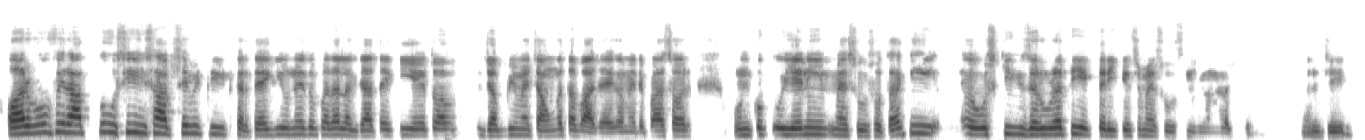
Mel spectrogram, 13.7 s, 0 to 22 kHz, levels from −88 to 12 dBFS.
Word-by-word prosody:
और 200 +2 +11
वो 230 +1 -2
फ़िर 250 -2 +2
आपको 230 +2 +4
उसी 240 +3 0
हिसाब 215 -2 +4
से 220 - +1
भी 215 0 -4
ट्रीट 195 -2 -7
करते 160 -2 -1
हैं 165 0 +2
कि 185 +2 -3
उन्हें 180 +1 -2
तो 185 - -4
पता 175 0 +1
लग 165 -4 -2
जाता 150 +2 +1
है 160 - -5
कि 170 +2 -3
ये 165 0 -1
तो 175 - -3
अब 170 -1 -11 0.3
जब 155 -1 +2
भी 175 - -3
मैं 165 0 -2
चाहूँगा 150 +3 -1
तब 150 -1 -4
आ - - +7
जाएगा 130 +1 -1
मेरे 135 0 -7
पास 150 +2 0
और 155 -1 -1 0.5
उनको 170 +2 -3 0.2
ये 175 0 +6
नहीं 185 0 +1
महसूस 155 -2 -3
होता 150 +1 -1
है 175 - +1
कि 215 +1 -3 0.3
अ, - - 0
उसकी 185 +2 0
ज़रूरत 180 +1 +4
ही 195 -1 +5
एक 165 - -7
तरीक़े 160 -2 +1
से 160 +2 -12
महसूस 140 -2 -7
नहीं 125 -1 -15
होने 125 -1 -15
लगती। - - -13 0.6
हुँ, 130 - -7
जी। 130 +6 -4
175 Hz, 230 wpm, -22 LUFS, 150-190 Hz, 0.6 s, और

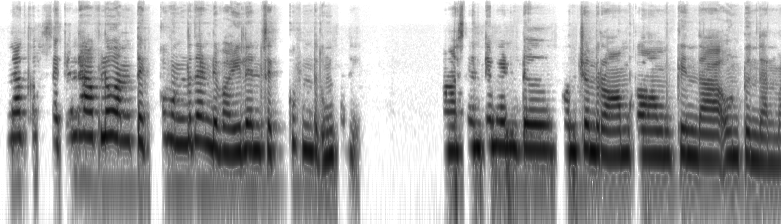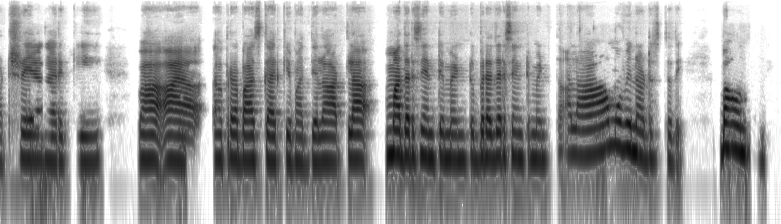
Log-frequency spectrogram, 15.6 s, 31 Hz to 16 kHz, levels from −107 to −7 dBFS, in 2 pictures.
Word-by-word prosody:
నాకు 345 +1 -2 0.2
సెకండ్ 345 +5 -6
హాఫ్‌లో 355 0 +4
అంతెక్కువుండదండి 305 -2 -1
వయలెన్స్ 235 +2 +2
ఎక్కువుండదు. 235 -3 -3
ఉంది. 215 +1 -6 0.9
ఆ 235 - +2
సెంటిమెంట్ 265 -1 +2 0.4
కొంచెం 235 +1 +2
రామ్ 205 +1 +1
కామ్ 210 -1 0
కింద 210 -2 +1 0.3
ఉంటుందన్నమాట. 180 -5 -3
'శ్రేయ' 185 -1 0
గారికి 175 0 -5 0.5
వా 185 - +2 0.2
ఆహ్, 180 -1 +3 0.3
ఆ - - -2
'ప్రభాస్' 180 -1 0
గారికి 175 0 -1
మధ్యలో 175 +1 -2
అట్లా 185 +2 +1 0.4
మదర్ 200 -2 +4
సెంటిమెంట్, 190 -1 -1
బ్రదర్ 195 0 +1
సెంటిమెంట్‌తో 185 -1 -5
అలా 210 -1 -1 0.2
ఆ - - +4
మూవీ 255 -2 +4
నడుస్తది 185 -2 -7 0.4
బావుంటుంది. 225 -7 +3
210 Hz, 125 wpm, -21 LUFS, 185-255 Hz, 0.9 s, హాఫ్‌లో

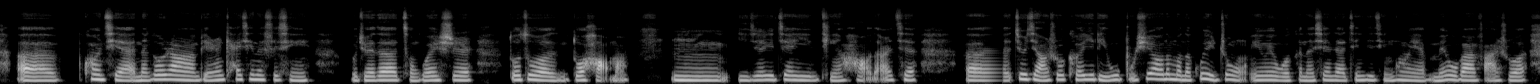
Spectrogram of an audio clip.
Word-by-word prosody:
呃， 180 0 +4 0.2
况 235 -2 +3
且 195 -5 +1
能 185 +1 +1
够 220 +1 +3
让 210 -4 +4
别 190 - -2
人 205 +3 +1
开 220 0 -3
心 225 0 0
的 220 - +2
事 205 -1 -5
情， 190 -2 -3 0.4
我 - - -3
觉 185 0 +1
得 195 0 +5
总 175 -3 -4
归 190 +1 +1
是 195 0 0 0.3
多 210 - +2
做 200 -5 +3
多 200 0 +3
好 - - +2
嘛。 220 - -4 0.4
嗯， 190 -2 +2
你 190 -1 -2
这 200 +1 0
个 205 - +2
建 205 -1 0
议 190 -1 -1
挺 180 -3 -4
好 205 - -3
的。 - - -4
而 - - -2
且， 205 0 -2 0.5
呃， 180 -1 0
就 240 - +2
讲 200 -6 +2
说 215 +1 -1
可 220 -2 -2
以 225 - +2
礼 205 -4 0
物 205 +3 0
不 220 - -5
需 220 - -2
要 245 -2 +3
那 240 - +2
么 225 -2 +3
的 195 - +1
贵 245 0 +1
重， 205 -2 -2
因 200 0 -1
为 200 0 +1
我 180 -2 -1
可 185 +1 -7
能 175 0 -1
现 195 +1 -2
在 185 -1 0
经 195 +2 -2
济 200 - 0
情 195 -2 -5
况 195 -2 0
也 170 -1 -2
没 180 -2 -2
有 205 0 +1
办 190 -2 +2
法 190 - -3
说 185 0 -2
195 Hz, 265 characters per minute, -23 LUFS, 185-210 Hz, 0.5 s, 得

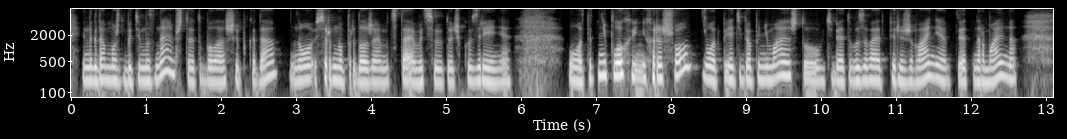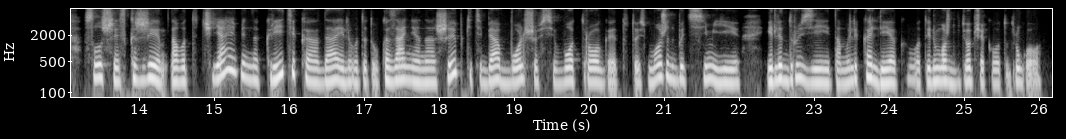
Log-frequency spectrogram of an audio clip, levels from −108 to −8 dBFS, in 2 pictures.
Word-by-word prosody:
Иногда, 190 +1 +2
может 190 -1 -1
быть 180 -1 -2
и - - +2
мы 185 - +2
знаем, 265 - 0
что 185 - -5
это 175 +2 -5
была 175 -2 0
ошибка, 180 -1 -5
да, 230 +9 -1 0.2
но 195 +3 0
всё 215 - 0
равно 195 -3 +1
продолжаем 175 0 0
отстаивать 170 -1 -1
свою 175 -1 -2
точку 170 +2 -4
зрения. 180 -1 0 0.8
Вот. 180 -2 +2
Это 200 - -3
не 250 0 +5
плохо 245 0 +6
и - - +1
не - - -1
хорошо. 245 - +2 0.2
Вот. 190 -3 +1
Я 195 - +2
тебя 190 +1 -1
понимаю, 205 +6 +1
что 95 - -2
у 90 - -5
тебя 185 - -2
это 180 +1 -6
вызывает 185 0 0
переживания, 185 +2 -1
это 180 +1 -1
нормально. 195 +5 +1 0.7
Слушай, 215 -5 +1
скажи, 195 0 +2
а 180 - +2
вот 185 0 -1 0.2
чья 215 +5 +1 0.2
именно 200 -7 -1
критика, 205 -4 +1
да, 180 +3 +2
или 175 -2 +1
вот 170 -1 -4
это 175 - -4
указание 190 0 +2
на 170 0 0
ошибки 225 - 0
тебя 185 +2 0
больше 180 +3 -1
всего 175 +2 -2
трогает? 175 -2 -1 0.2
То - - -4
есть, - - -8
может 210 +5 +1
быть, 195 -2 -2
семьи 170 -4 0 0.3
или 180 +3 +6
друзей 180 -4 +1
там, 160 +1 -3
или 185 - +1
коллег 170 -6 +2
вот, 185 -4 -7
или, 180 0 +2
может 185 -3 +2
быть, 165 +1 -13
вообще 180 -2 0
кого-то 160 -1 -7
другого. 180 0 -2
185 Hz, 165 wpm, -24 LUFS, 175-200 Hz, 0.8 s, плохо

